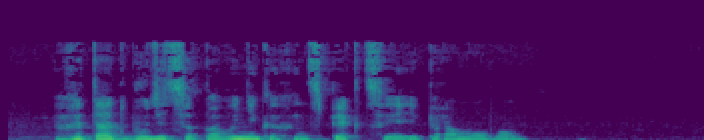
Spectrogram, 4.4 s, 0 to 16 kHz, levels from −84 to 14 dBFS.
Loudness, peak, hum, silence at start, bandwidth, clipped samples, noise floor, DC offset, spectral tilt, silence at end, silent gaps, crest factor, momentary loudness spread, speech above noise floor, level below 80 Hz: -25 LUFS; -8 dBFS; none; 0.35 s; 11.5 kHz; under 0.1%; -72 dBFS; under 0.1%; -5.5 dB/octave; 1.1 s; none; 18 dB; 12 LU; 49 dB; -62 dBFS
